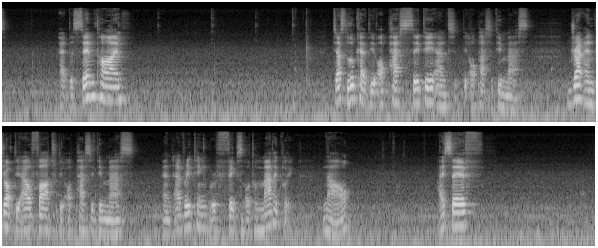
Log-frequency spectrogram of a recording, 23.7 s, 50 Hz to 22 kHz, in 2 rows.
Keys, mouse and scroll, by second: 1.8-2.2 drag, 3.0-4.1 drag, 5.0 click, 8.6-10.9 drag, 12.0-13.6 drag, 14.9-16.7 drag, 20.6 click, 23.5-23.7 drag.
